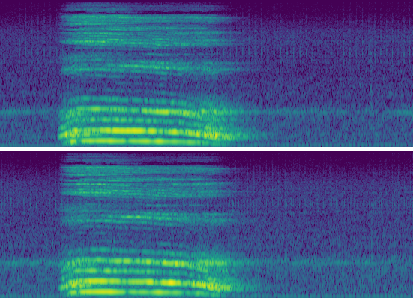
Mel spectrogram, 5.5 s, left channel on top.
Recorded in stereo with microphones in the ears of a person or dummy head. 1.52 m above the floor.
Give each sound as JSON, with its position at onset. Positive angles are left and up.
{"t": 0.8, "sound": "a shout", "side_deg": 10, "distance_m": 1.1}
